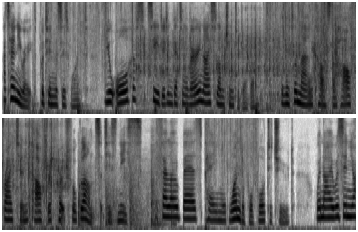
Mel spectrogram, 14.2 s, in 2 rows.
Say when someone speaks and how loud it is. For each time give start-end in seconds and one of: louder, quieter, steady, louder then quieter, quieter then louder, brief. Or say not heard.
0.0-14.1 steady.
